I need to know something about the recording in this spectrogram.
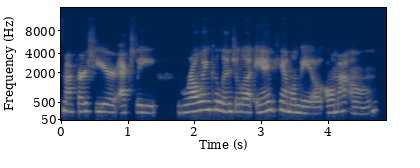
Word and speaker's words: calendula: yes with my hormones mm-hmm how do you pronounce it is it can do look this is calendula you know what so marigold marigold calendula uh i heard kendall doula and i thought that was so funny when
